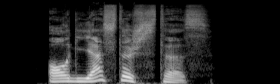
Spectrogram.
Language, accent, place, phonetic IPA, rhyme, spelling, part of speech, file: German, Germany, Berlin, [ɔʁˈɡi̯astɪʃstəs], -astɪʃstəs, orgiastischstes, adjective, De-orgiastischstes.ogg
- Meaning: strong/mixed nominative/accusative neuter singular superlative degree of orgiastisch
